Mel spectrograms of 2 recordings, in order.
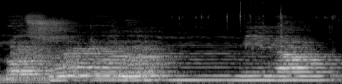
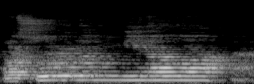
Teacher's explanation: Idghamnya betul, ya, tapi harus ada gunanya. Guna itu sepanjang 2 harakat.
